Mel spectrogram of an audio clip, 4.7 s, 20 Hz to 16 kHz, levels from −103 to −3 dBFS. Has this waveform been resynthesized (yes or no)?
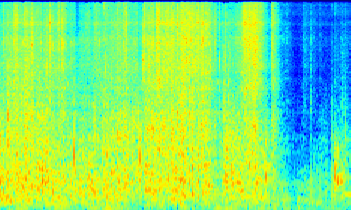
yes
